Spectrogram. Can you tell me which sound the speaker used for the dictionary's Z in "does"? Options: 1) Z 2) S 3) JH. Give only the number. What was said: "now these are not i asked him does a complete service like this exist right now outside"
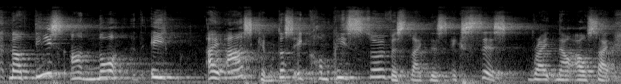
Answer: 2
